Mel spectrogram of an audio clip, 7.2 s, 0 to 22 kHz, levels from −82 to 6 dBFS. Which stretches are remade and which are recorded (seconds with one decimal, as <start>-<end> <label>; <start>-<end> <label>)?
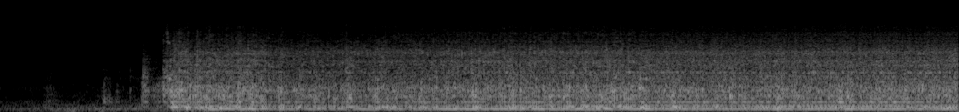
0.0-4.9 remade; 4.9-7.2 recorded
